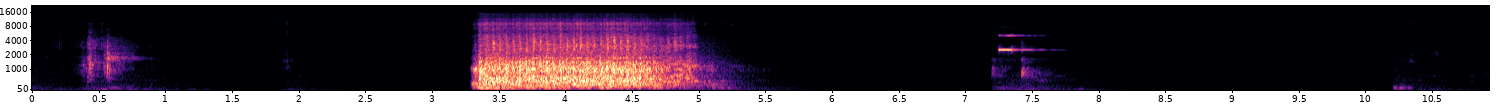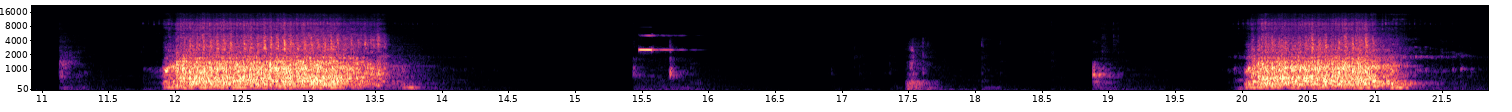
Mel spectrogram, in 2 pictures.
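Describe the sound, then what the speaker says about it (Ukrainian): A NanoCash MINI banknote counter counts notes in three loud whirring bursts of a couple of seconds each, separated by quiet gaps with small clicks and beeps from the machine's buttons. "Ми послідовно задавали номінали банкнот, які клали на перерахунок, і лічильник видав загальну кількість банкнот та загальну суму."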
